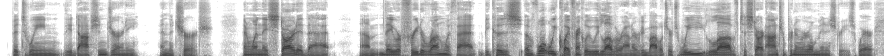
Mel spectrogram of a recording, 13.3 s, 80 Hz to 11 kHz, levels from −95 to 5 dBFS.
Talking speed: 175 wpm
